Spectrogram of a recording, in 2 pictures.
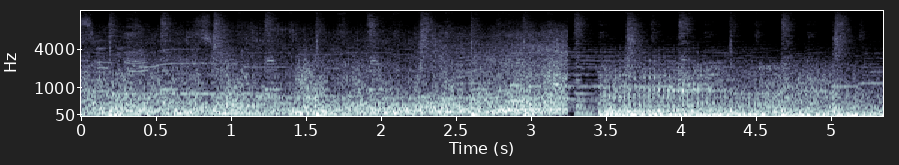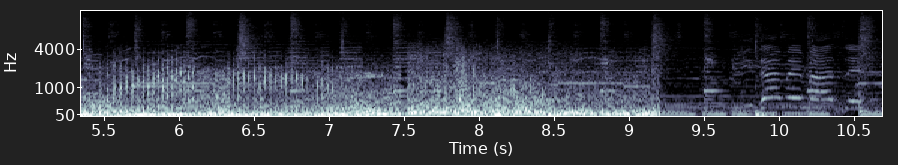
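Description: Small motorcycles riding on a dirt track, heard as engine and wind noise over background music. The riding noise drops away about nine seconds in, leaving the music.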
